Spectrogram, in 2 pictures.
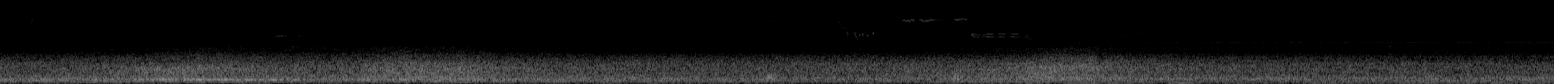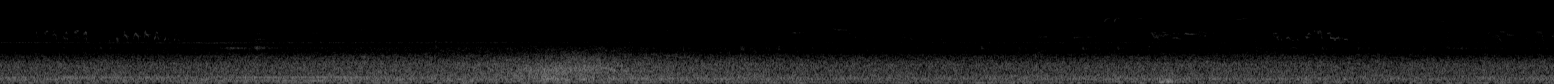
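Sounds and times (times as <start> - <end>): electric train rumbling: 10.3 - 31.0.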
